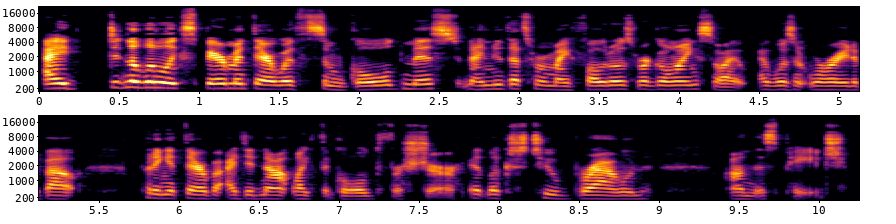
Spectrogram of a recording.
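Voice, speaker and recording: Stuffy-nosed chatty woman, bright voice. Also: fairly low pitch, steady tone, brisk, no room sound. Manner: chatty, rambling, lots of fillers. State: stuffy nose from a cold. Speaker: scrapbooking vlogger. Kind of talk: casual voice-over narration of a craft process.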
